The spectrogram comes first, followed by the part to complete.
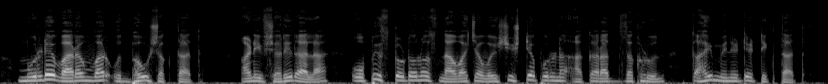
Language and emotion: Marathi, neutral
